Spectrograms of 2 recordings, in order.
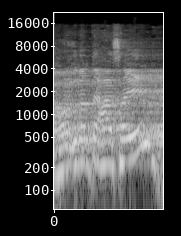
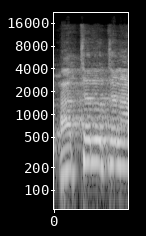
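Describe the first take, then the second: First: The name is said clearly as Hasan. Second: The name is distorted to sound like hatchen. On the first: The speaker calls it right. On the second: The speaker calls it wrong.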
